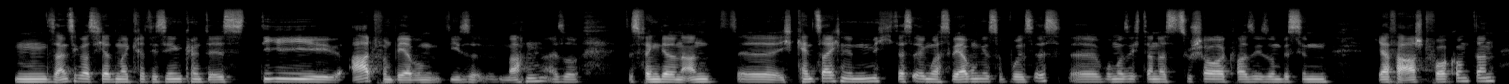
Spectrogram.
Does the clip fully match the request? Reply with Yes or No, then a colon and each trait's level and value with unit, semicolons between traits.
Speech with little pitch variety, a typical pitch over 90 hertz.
Yes: narrow, 1.3 semitones; low, 120 Hz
